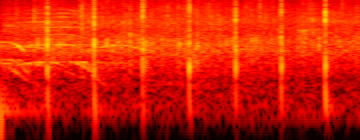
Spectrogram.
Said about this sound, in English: Well, good morning. Let's give God another round of applause.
